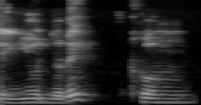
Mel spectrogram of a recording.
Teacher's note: bila dah baca serentak, maka kaf pertama dah tak bunyi dah, hams tak bunyi dah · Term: idgham mutamathilain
